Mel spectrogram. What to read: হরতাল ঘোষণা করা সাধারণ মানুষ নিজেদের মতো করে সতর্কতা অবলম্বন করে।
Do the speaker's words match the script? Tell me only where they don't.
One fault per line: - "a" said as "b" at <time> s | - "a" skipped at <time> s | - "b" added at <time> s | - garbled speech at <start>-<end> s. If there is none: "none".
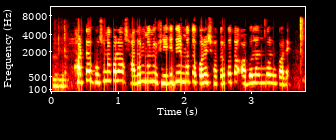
none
